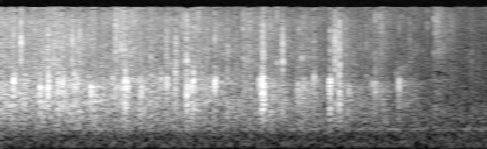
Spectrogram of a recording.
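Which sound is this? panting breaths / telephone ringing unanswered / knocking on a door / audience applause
audience applause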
